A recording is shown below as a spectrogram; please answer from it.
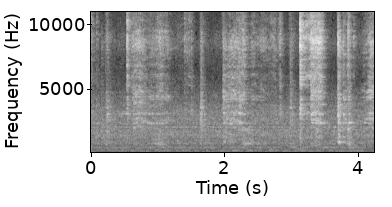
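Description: Fried lentil dumplings (bori) lifted from a frying pan with a utensil, light scraping and metallic clinks over a steady background sizzle, a few sharper taps near the end.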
